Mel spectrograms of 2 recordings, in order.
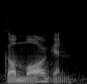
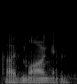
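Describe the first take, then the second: First: The d at the end of 'god' is silent. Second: The d at the end of 'god' is pronounced.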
